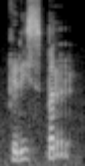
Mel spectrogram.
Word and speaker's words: CRISPR: Se escribe como suena, CRISPR, así como crispado, CRISPR, y luego una diagonal y luego Cas, C-A-S.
